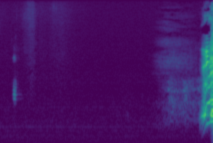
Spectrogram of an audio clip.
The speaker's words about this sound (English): Hold on, I have I have to sneeze.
